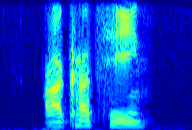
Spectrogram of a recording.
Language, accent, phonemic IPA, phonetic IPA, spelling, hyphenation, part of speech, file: Armenian, Eastern Armenian, /ɑkʰɑˈt͡sʰi/, [ɑkʰɑt͡sʰí], աքացի, ա‧քա‧ցի, noun / adverb, Hy-աքացի.ogg
- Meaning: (noun) kicking; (adverb) by legs, using the legs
